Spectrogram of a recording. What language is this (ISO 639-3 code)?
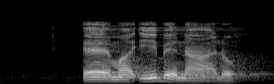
xho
